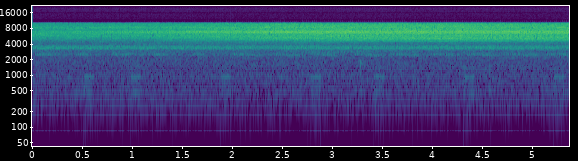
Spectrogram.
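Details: Cicadas in August 2018 keep up a steady, shrill, high-pitched drone like ringing in the ears, gently swelling in loudness, with faint soft pulses repeating beneath it.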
